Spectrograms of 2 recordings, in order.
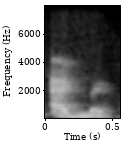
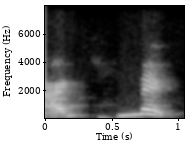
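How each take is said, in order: First: Said in the usual way. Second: "admit" split into two spaced syllables, "ad... mit"; accent on last syllable. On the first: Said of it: "like pronounce with me". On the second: Shown as a demonstration. Teacher shows the class where admit is accented, stressing "mit" in "admit". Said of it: "accented on the last syllable".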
